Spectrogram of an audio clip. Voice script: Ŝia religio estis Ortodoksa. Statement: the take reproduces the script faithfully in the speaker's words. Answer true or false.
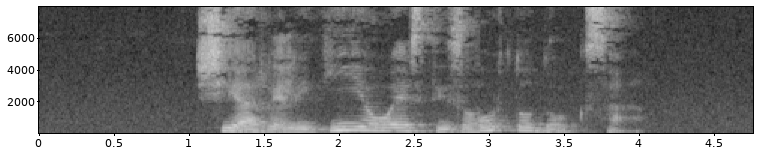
true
